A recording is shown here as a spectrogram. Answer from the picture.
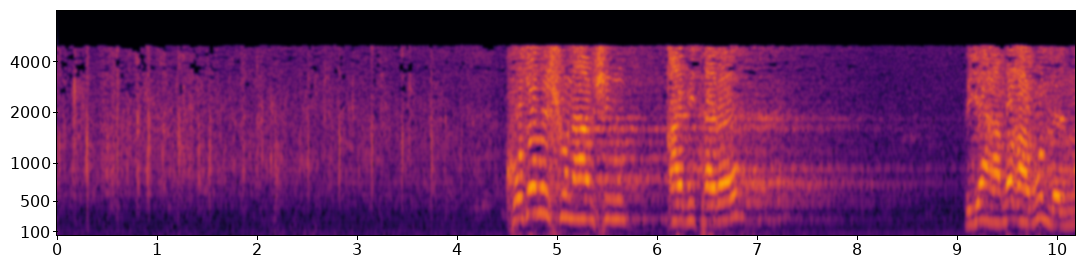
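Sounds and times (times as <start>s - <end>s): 
audience applause: 0.0s - 4.4s
speech: 4.6s - 7.0s, 9.1s - 10.1s.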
